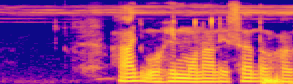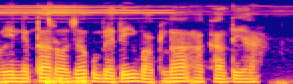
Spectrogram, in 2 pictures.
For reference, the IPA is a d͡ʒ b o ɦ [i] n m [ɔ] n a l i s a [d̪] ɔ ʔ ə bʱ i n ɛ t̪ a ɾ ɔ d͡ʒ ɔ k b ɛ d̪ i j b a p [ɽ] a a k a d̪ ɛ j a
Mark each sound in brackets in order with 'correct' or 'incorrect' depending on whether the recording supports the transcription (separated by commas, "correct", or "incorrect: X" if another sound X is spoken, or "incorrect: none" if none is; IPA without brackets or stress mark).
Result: correct, correct, correct, incorrect: l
